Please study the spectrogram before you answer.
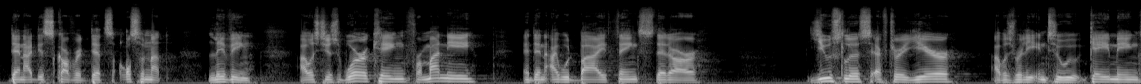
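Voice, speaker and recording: A young man from the Netherlands, his voice fairly low, a bit bright and smooth, tells a club audience about his own life as a guest speaker. He keeps it informal, frequently using fillers and starting sentences over.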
